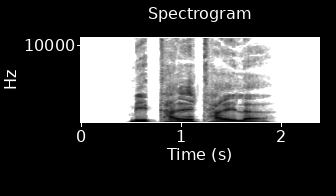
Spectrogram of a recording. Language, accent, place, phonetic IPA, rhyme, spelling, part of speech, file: German, Germany, Berlin, [meˈtalˌtaɪ̯lə], -altaɪ̯lə, Metallteile, noun, De-Metallteile.ogg
- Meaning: nominative/accusative/genitive plural of Metallteil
